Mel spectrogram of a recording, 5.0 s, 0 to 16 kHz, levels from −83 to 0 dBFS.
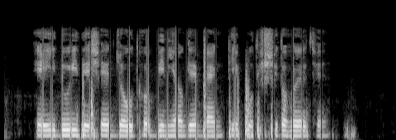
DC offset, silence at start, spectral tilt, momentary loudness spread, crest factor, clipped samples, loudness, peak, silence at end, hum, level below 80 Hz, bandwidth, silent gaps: under 0.1%; 0.45 s; -6.5 dB/octave; 7 LU; 14 dB; under 0.1%; -15 LUFS; -2 dBFS; 0.5 s; none; -42 dBFS; 7.6 kHz; none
